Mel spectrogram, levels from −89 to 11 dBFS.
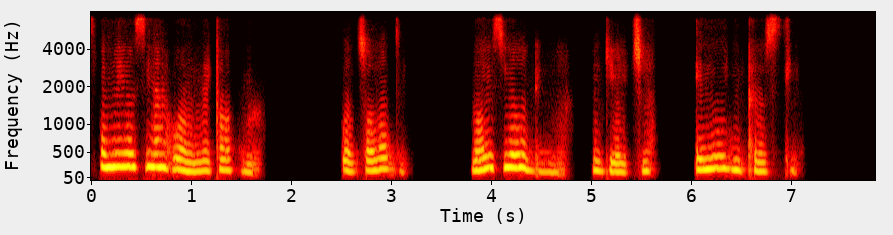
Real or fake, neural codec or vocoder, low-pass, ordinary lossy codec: fake; codec, 16 kHz, 0.5 kbps, FreqCodec, smaller model; 7.2 kHz; Opus, 32 kbps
